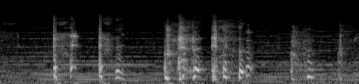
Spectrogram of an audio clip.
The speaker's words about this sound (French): Respire. Le médecin avait diagnostiqué une pleurésie de la plus méchante espèce. Respire plus fort. Tousse.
